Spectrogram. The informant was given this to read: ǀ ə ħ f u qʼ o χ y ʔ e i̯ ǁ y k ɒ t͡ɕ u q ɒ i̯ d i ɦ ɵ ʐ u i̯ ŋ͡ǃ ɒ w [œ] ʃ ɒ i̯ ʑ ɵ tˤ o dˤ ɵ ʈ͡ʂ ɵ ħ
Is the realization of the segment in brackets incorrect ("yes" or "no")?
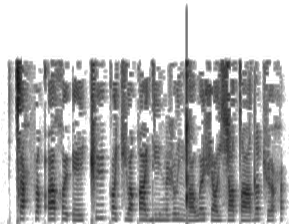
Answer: no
